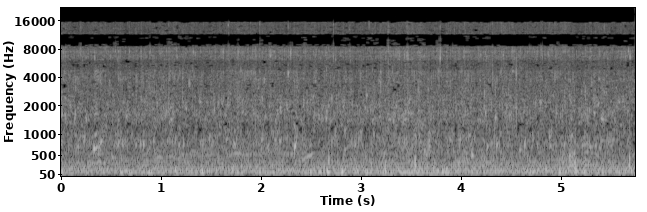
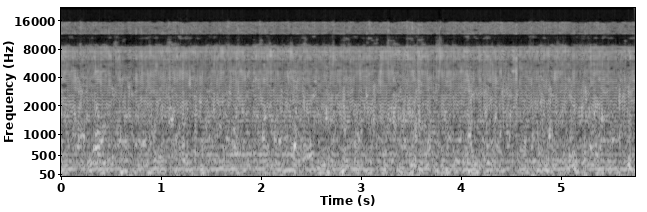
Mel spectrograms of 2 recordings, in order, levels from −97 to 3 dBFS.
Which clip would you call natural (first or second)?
first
